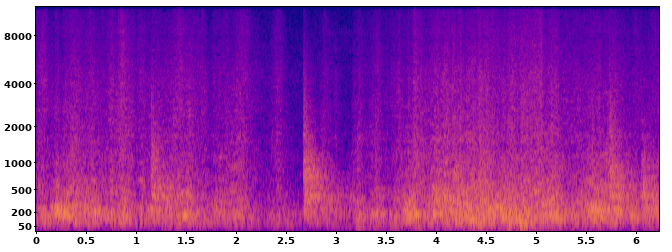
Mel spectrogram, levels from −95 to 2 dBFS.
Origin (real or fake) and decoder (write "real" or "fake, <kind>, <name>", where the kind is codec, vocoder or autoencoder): real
